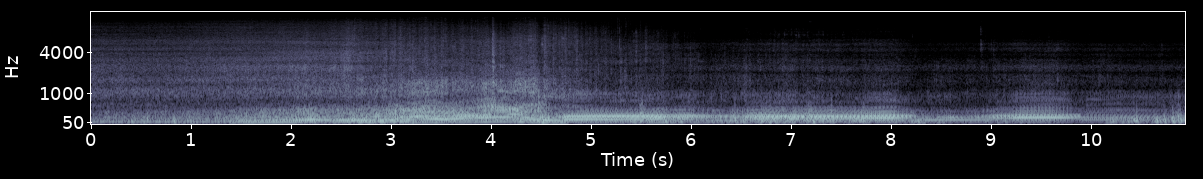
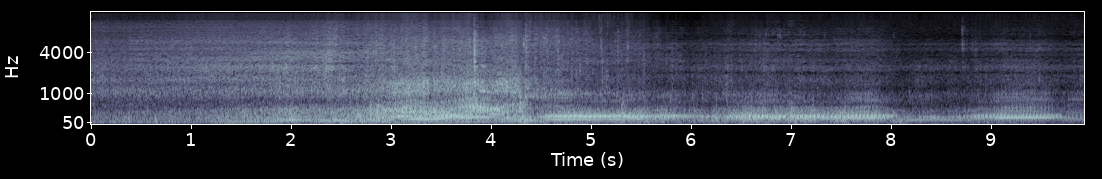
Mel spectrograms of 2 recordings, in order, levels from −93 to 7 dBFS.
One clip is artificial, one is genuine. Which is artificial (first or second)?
second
